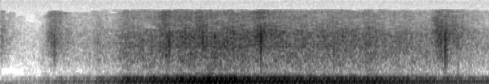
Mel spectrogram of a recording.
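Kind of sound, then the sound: vehicle, car driving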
